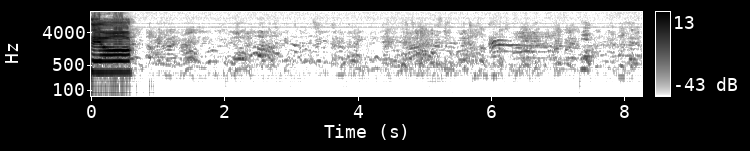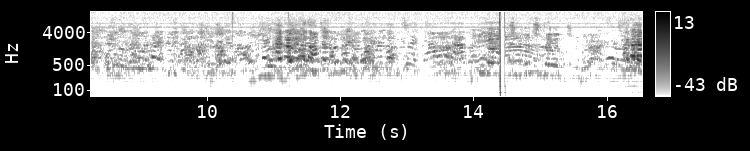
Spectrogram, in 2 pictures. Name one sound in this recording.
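A crowd of women chatters faintly.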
